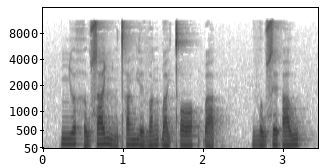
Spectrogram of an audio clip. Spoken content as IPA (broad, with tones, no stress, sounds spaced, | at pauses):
ɲ ɨ˧ ə̯ h ə˨˩ w s aː˧˥ ɲ ə˨˩˨ ŋ t̪ʰ a˧˥ ŋ j e˨˩ v a˧˥ ŋ ɓ a˨˩ j t̪ʰ ɔ˧ | ɓ a˨˩ k̚ | v ə˨˩˦ w s e˧ ʔ a˧˥ w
